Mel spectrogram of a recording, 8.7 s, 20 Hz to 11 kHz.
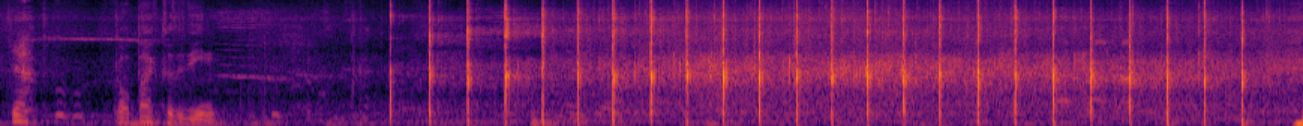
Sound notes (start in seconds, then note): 2.6 all applauding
